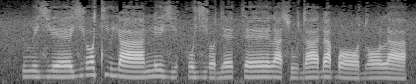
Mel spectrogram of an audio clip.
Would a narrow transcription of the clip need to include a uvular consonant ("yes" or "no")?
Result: no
